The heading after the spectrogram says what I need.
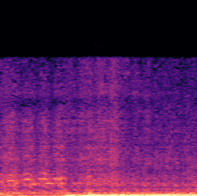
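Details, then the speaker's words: Auction-bought car, engine light on, started and revved: uneven lumpy low chug with irregular pulses, sounding like a misfire or tractor; misfire suspected, fault codes yet to be read. "it does sound qu it sounds like it's misfiring um rev it up and it has got an engine engine light on don't sound great sounds sounds a bit tractor"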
